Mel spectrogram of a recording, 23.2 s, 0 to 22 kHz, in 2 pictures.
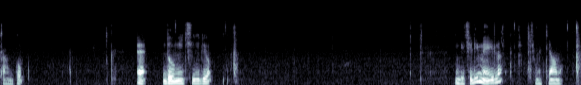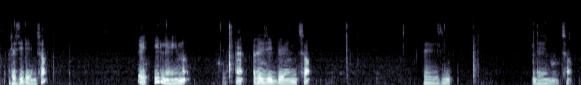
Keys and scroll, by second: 4.9-8.5 typing, 11.7-13.7 typing, 16.3-19.2 typing, 22.2-23.2 typing, 22.4 Right, 22.6 Right.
